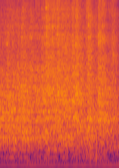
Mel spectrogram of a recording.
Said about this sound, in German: Ein Bobbycar-Geräusch, da kommt ein Kind.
